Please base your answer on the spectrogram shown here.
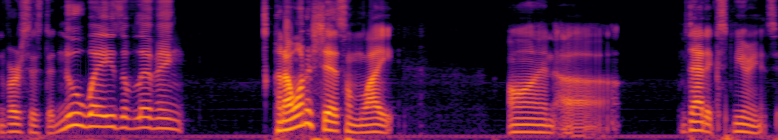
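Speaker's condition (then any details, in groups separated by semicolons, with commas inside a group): No condition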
